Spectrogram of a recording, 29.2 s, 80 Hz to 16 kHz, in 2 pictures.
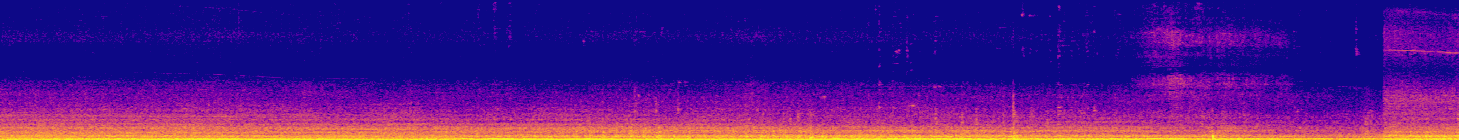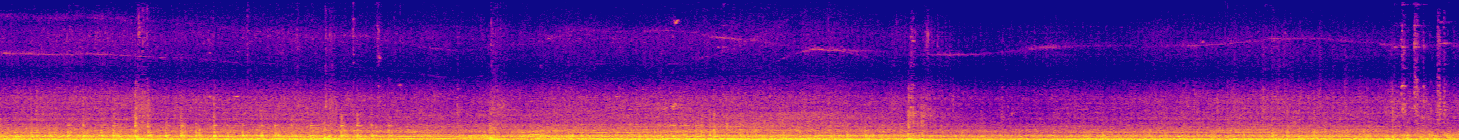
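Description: Shantui DH17 C2 crawler bulldozer's diesel engine running under load as it pushes dirt, its note shifting a few times. A few sharp knocks in the second half.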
